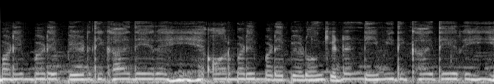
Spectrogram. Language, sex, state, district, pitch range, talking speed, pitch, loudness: Hindi, female, Chhattisgarh, Raipur, 215-245 Hz, 220 wpm, 235 Hz, -14 LUFS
